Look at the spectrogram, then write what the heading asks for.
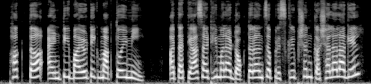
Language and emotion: Marathi, angry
